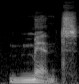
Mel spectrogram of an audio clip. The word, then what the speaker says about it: meant: bit more in field the verb mean in the past form is pronounced mint mint so he took certain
